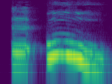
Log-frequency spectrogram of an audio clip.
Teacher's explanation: Oo is a back, high, rounded, long vowel.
